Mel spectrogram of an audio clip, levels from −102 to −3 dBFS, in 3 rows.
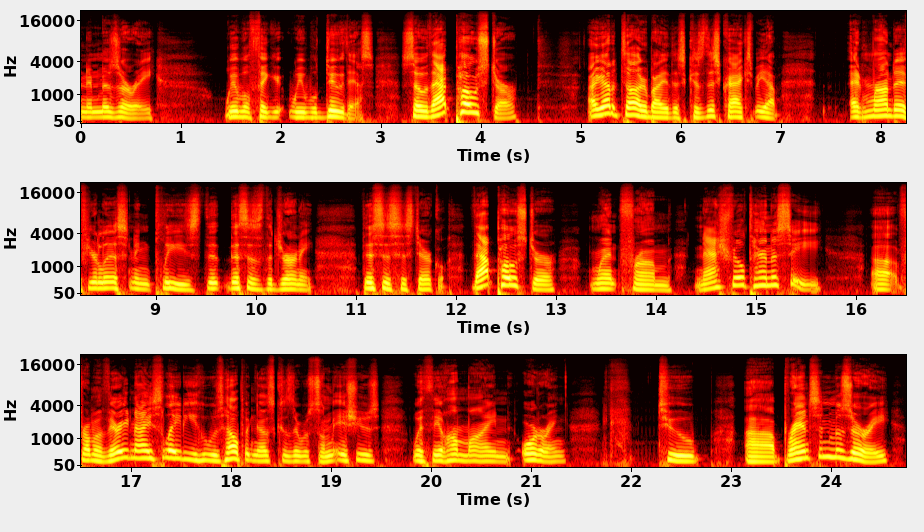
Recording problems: abrupt cut into speech; at the start

